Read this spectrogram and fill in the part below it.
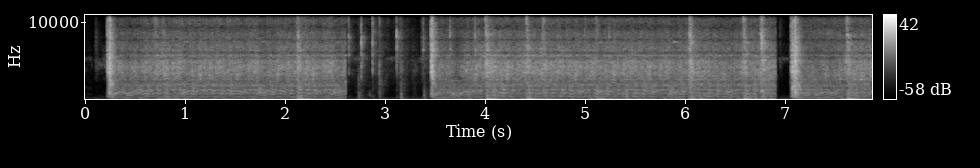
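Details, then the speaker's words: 1980 Pontiac Grand Le Mans small block, cranking. Starter bursts with brief stumbling catches that die. Accelerator pump not working, fuel not reaching the gummed-up carburetor. "The accelerator pump is not working. Fuel is not actually getting into that carb."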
